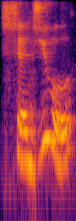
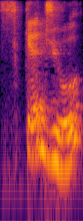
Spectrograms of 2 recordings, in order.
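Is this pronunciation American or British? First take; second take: British; American. First: It is said with a British pronunciation. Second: It is said with an American pronunciation. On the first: "হলো British" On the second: "হলো American"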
